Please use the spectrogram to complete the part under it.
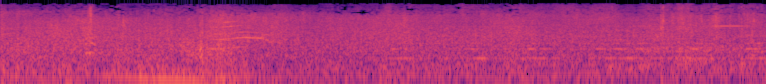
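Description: Snow and ice crash and rumble in a loud, deep roar.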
